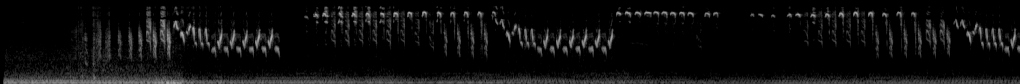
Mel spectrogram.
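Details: Male house wren in a backyard, building a nest for the female to inspect: bubbly, rapid song bursts starting with high thin notes and tumbling into fast chattering trills, repeated every few seconds, over low background hum.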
